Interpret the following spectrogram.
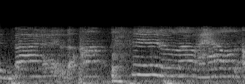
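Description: A high-pitched singing voice over music, its pitch sliding up and down from syllable to syllable.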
